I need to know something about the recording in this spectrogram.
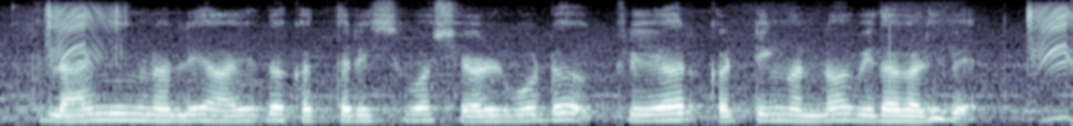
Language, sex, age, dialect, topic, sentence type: Kannada, male, 18-24, Mysore Kannada, agriculture, statement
